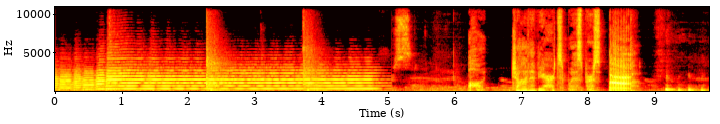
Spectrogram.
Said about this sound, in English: Oh, yeah, don't worry about that burp.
